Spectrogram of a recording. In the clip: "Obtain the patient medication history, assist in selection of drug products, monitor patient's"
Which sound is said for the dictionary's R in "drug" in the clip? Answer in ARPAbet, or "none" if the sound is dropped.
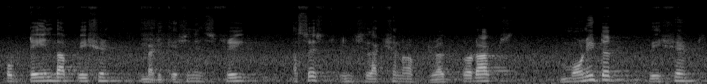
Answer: R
